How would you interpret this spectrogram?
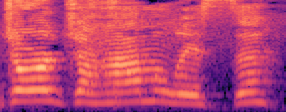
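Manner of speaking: excited. Real, not acted. Greeting state.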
